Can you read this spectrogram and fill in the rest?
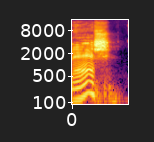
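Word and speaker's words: Ashe: I think their PA announcer down there was calling him Ashy, and I asked him, is that the correct pronunciation? And he said, I don't know. It's got an E at the end of it. So I said, oh, okay. I'm going to call him Ash, A-S-H-E.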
